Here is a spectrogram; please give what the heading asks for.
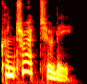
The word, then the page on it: contractually: British English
